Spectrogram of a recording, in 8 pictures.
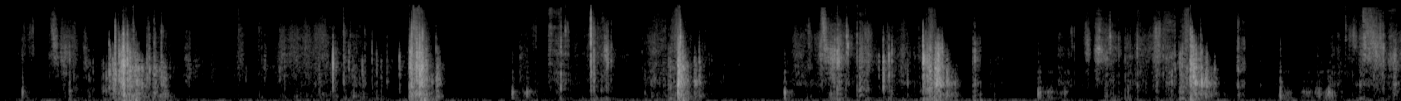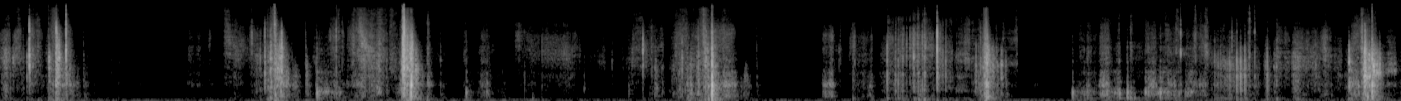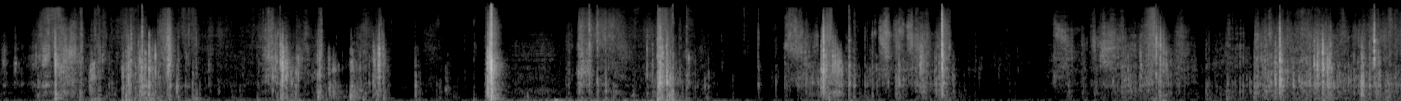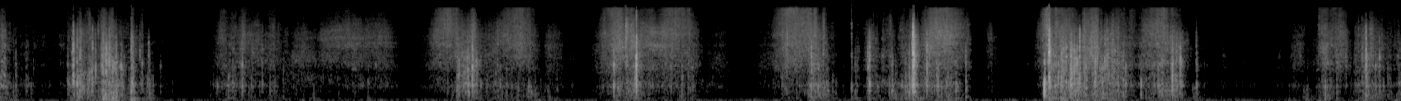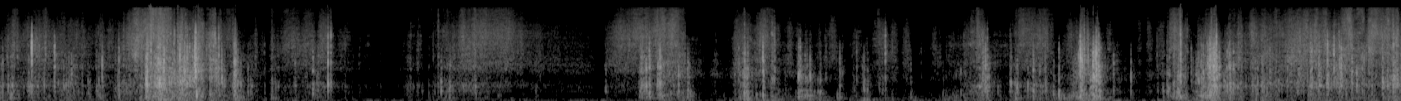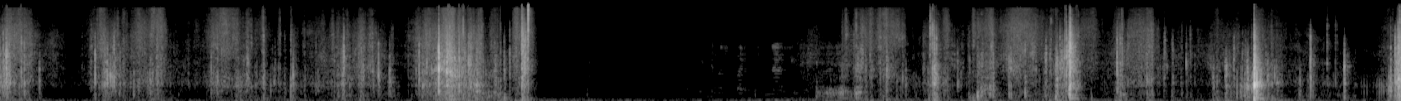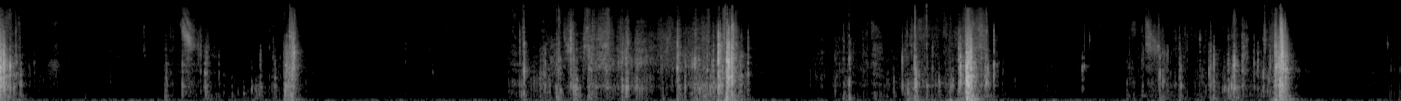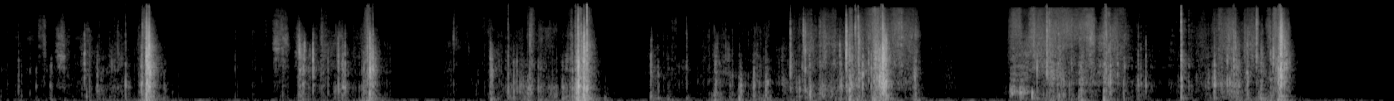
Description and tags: FOLEY paper handling papiri, fascikle
fascikle, handling, paper, papiri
